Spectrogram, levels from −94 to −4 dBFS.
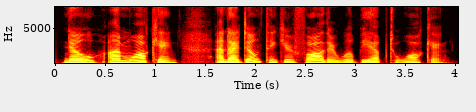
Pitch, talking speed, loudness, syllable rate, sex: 175 Hz, 210 wpm, -21 LUFS, 5.0 syllables/s, female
